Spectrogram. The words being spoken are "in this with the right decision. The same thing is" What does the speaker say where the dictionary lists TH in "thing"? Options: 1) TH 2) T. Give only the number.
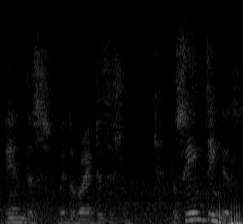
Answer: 2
